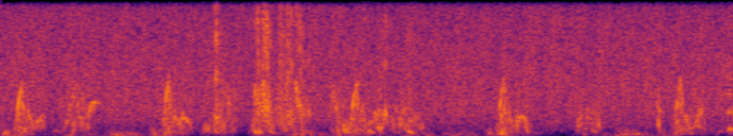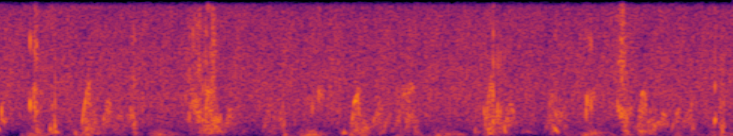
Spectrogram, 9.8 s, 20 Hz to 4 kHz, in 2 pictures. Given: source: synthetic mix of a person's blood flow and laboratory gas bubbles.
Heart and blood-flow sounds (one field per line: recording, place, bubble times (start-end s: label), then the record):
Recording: Doppler ultrasound of blood flow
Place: precordium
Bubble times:
0.10-0.21 s: bubbles
0.43-0.68 s: bubbles
1.34-1.59 s: bubbles
1.66-2.10 s: bubbles
2.17-2.83 s: bubbles
3.38-3.56 s: bubbles
3.83-4.03 s: bubbles
4.35-4.43 s: bubbles
4.83-4.94 s: bubbles
5.05-5.31 s: bubbles
5.74-5.82 s: bubbles
6.10-6.45 s: bubbles
6.95-7.07 s: bubbles
7.42-7.66 s: bubbles
8.07-8.34 s: bubbles
8.54-8.65 s: bubbles
8.76-8.88 s: bubbles
8.99-9.12 s: bubbles
9.22-9.28 s: bubbles
9.61-9.73 s: bubbles
From the record:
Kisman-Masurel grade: 242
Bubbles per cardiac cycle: several, 3 to 8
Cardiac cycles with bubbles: 100%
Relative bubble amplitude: moderate (0.250 to 0.450)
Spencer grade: 3 (all of the cardiac periods contain showers or single bubble signals, but not dominating or overriding the cardiac motion signals)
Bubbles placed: anywhere in the cardiac cycle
